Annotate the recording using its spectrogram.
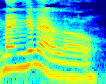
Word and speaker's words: Manganiello: No, people keep yelling at us, hard G, like Manganiello.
